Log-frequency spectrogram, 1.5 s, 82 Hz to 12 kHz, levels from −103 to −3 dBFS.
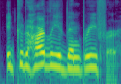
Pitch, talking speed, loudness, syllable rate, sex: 220 Hz, 235 wpm, -17 LUFS, 6.0 syllables/s, female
